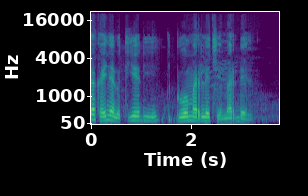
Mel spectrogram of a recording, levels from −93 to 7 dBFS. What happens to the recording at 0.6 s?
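At 0.6 s the speech sounds rough, watery and muffled, with the top end dulled. This is a call bitrate drop running from 0.4 s to 2.6 s. The call's bandwidth estimate fell, so the encoder was pushed from 32 kbps down to 13 kbps and had to code the speech far more coarsely. At that low rate it also trims the high frequencies. The worst stretch lasts about 1.15 s before the bitrate climbs back.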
